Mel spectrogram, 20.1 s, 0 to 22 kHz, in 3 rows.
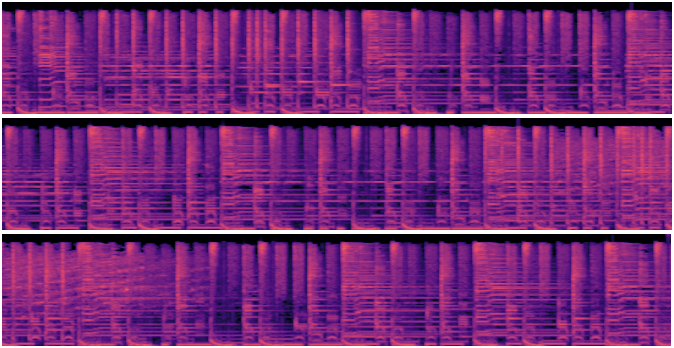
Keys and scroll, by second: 0.2 Left, 1.0 Up, 7.6 ctrl+z, 11.1 ctrl+alt+l.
